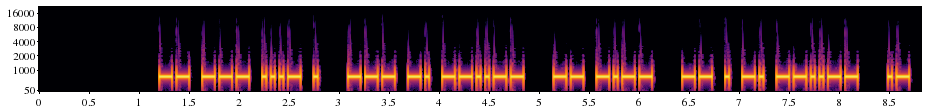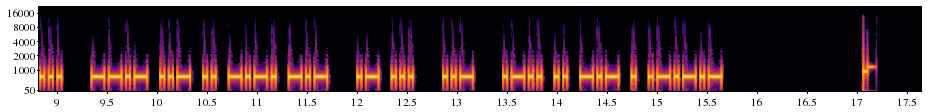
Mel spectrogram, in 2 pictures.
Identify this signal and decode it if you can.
Morse code, heard as a keyed tone, about 28 wpm, 700 Hz. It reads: MOVE ON, MY MEN, AS QUICK AS U LIKE.
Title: Sentences from Top 500 Words and Abbreviations 28wpm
